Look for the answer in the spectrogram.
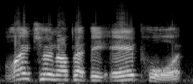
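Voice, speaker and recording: Bright, high-voiced Australian man. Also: sing-song, measured pace, no room sound, poor audio. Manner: laid-back banter, swears casually, calls his co-host "brother". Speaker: podcast co-host. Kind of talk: casual chat.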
